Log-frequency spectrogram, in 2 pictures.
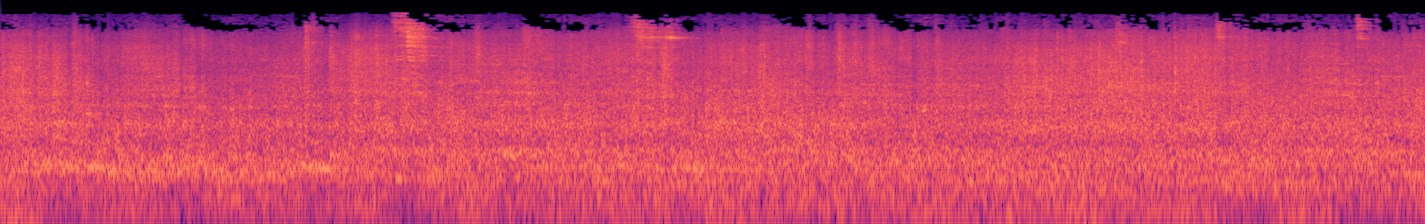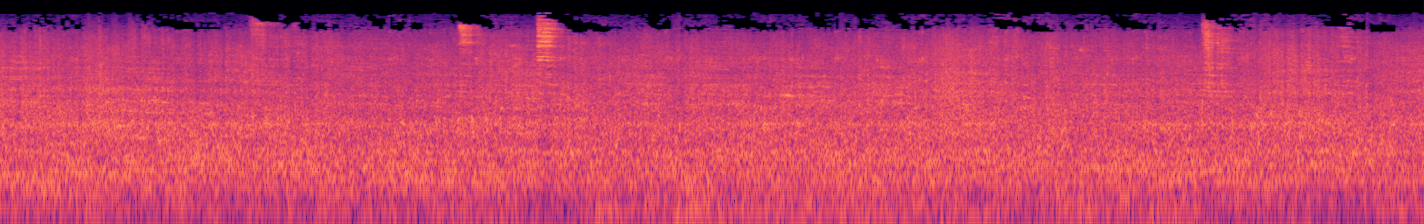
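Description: Freight train cars rolling past on the rails: a loud, steady rumble and rattle of steel wheels over the track, with a few brief high squeals from the wheels.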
